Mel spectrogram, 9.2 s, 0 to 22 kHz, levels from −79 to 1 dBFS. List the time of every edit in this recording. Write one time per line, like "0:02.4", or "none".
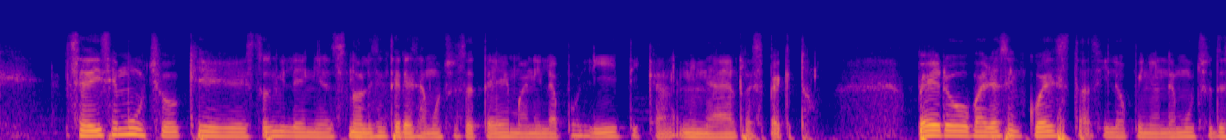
none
